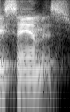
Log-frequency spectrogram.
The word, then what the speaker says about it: Samus: is thomas it's almost very good do you pronounce it samus yeah or you can say samus right okay yeah that's like i don't know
